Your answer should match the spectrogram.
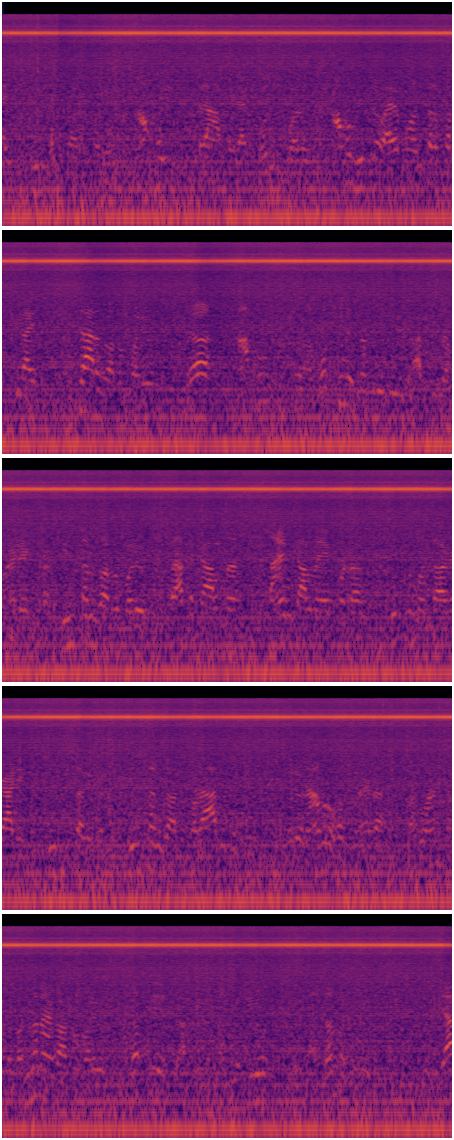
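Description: A man speaking over a steady low hum, with a thin high-pitched whine running underneath.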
